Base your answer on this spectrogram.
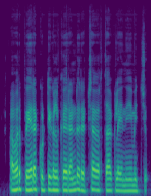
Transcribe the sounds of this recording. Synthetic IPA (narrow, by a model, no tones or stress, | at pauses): ɐʋɐrpe̞ːɾɐkːuʈːiɣɐɭkɨɾe̞ɳɖɨɾe̞ʈʂɐɣɐrt̪aːkːɐɭe̞nijɐmit͡ɕːu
